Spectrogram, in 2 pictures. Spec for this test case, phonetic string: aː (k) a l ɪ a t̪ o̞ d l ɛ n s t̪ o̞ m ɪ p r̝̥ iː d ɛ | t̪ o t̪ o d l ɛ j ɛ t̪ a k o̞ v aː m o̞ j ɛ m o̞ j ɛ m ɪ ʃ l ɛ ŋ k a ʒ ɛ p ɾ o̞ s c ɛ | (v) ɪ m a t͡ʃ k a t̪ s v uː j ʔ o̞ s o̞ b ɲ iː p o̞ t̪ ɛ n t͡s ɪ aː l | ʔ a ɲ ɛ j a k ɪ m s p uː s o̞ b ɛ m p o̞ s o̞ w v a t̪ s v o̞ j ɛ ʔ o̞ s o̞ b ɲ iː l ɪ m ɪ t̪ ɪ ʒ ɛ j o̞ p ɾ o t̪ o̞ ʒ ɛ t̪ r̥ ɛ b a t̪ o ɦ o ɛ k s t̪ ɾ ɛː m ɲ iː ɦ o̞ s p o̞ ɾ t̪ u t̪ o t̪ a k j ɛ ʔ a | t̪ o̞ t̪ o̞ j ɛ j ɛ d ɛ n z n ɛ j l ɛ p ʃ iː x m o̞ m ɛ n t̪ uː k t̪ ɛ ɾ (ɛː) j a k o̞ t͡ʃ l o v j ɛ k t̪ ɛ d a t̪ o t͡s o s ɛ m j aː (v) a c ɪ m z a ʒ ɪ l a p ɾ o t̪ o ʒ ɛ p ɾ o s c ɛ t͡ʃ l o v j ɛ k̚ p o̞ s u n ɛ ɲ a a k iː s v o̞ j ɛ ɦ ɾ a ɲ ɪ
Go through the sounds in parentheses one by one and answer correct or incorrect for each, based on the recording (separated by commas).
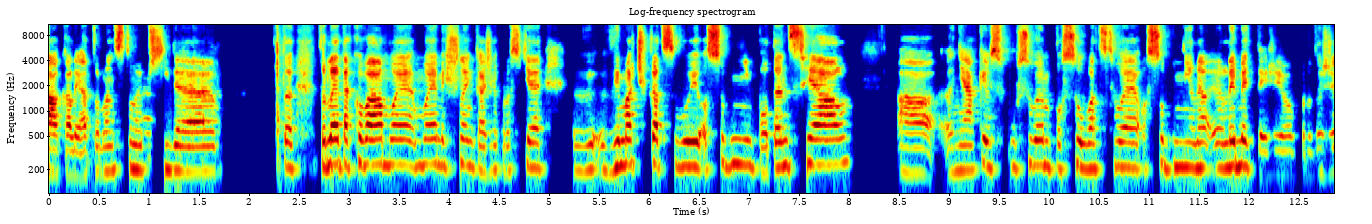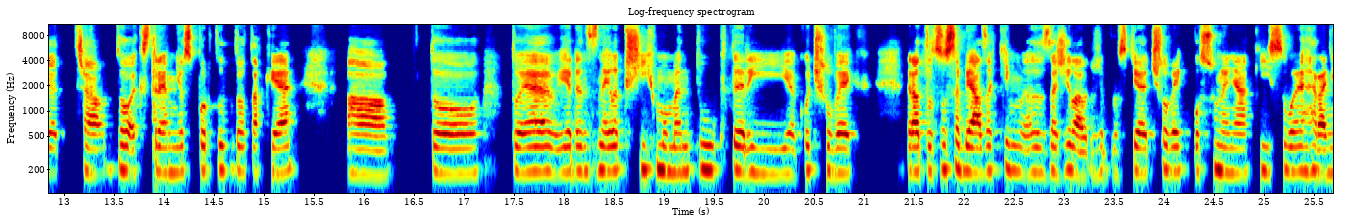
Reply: correct, correct, incorrect, incorrect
